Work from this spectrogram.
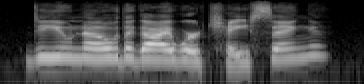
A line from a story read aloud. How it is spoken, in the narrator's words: Duo countered dryly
